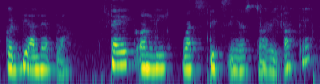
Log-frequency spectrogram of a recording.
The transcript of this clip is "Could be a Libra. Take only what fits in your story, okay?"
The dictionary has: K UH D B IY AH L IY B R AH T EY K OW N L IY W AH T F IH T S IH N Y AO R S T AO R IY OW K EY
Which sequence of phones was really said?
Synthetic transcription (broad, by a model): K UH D B IY AH L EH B R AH T EY K OW N L IY W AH T P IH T S IH N Y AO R S T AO R IY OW K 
